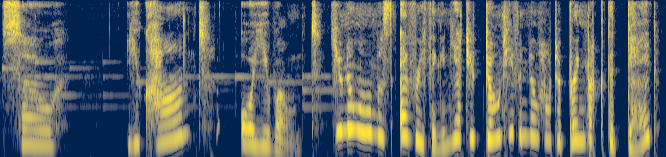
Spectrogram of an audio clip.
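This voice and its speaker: A woman voicing a guilt-ridden former queen who pleads in breathy, often whispered lines. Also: sits high, big pitch swings, moderate pace, a little mellow, dry recording, faint music behind. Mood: pleading. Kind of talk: fan audio drama acting.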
